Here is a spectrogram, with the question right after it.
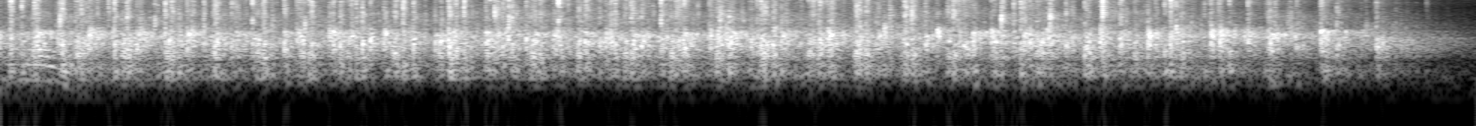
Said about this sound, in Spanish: Dale un aplauso a Jesús. Ok, ahora sí quiero que le des un aplauso con todo tu corazón. El mejor aplauso, el mejor aplauso de este fin de semana.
